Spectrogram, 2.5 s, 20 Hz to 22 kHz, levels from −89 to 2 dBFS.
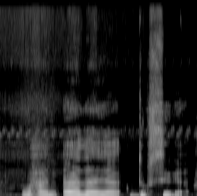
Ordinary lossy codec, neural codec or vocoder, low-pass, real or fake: none; vocoder, 44.1 kHz, 128 mel bands every 256 samples, BigVGAN v2; none; fake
